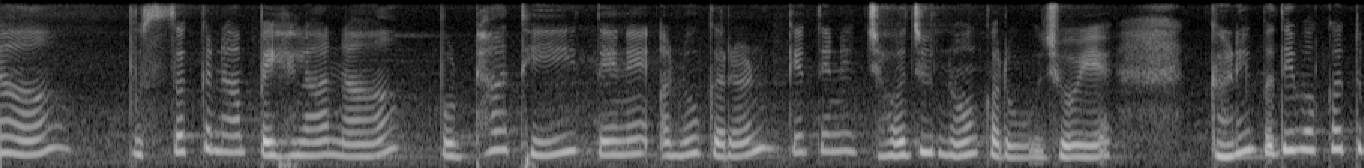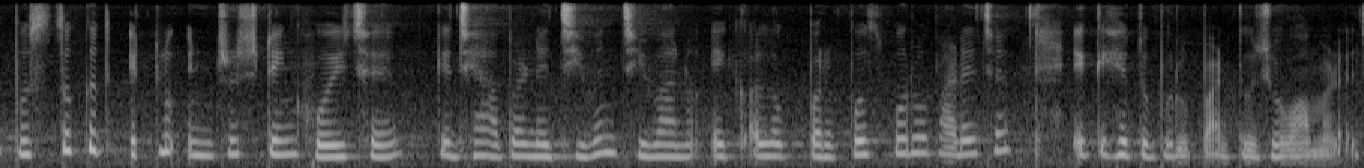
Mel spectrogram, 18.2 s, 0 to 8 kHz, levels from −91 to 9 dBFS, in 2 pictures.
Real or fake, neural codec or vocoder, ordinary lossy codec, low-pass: real; none; none; 7.2 kHz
